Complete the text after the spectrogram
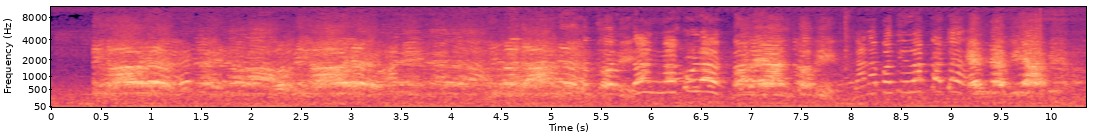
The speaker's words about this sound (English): Sri Lankan trade unions protest during a nationwide strike, demanding President Gotabaya Rajapaksa's resignation over the worsening economic crisis.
